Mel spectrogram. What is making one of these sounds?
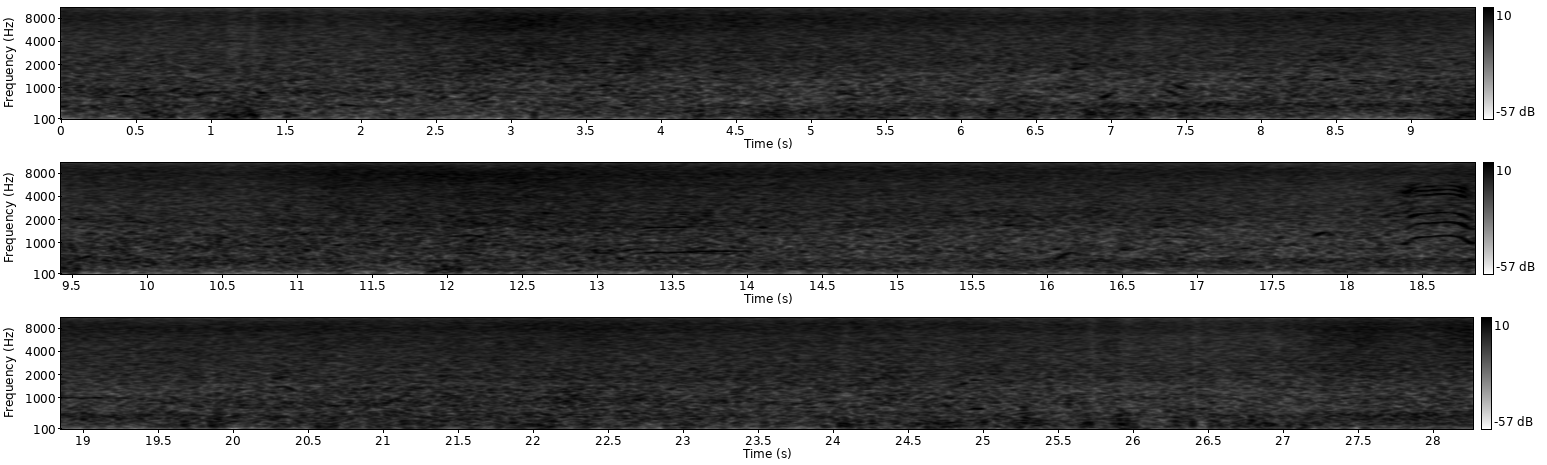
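Surf foam hisses steadily as it washes up the sand.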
